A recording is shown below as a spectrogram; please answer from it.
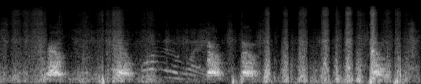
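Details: Frightened female dog barking at a chair, several short, bright barks spaced unevenly, overlapped by a person talking and urging her on throughout.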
